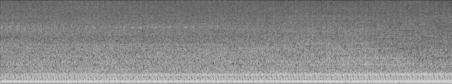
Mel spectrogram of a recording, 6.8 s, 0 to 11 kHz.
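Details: Freshly rebuilt 1977 Toyota 2F engine in FJ45 (new rings, bearings, shaved head, new carb, headers), 1,500 rpm 15-minute break-in; deep, even rumble, no tapping or misfire, ran with no issues apart from minor coolant leaks: normal fast idle.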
